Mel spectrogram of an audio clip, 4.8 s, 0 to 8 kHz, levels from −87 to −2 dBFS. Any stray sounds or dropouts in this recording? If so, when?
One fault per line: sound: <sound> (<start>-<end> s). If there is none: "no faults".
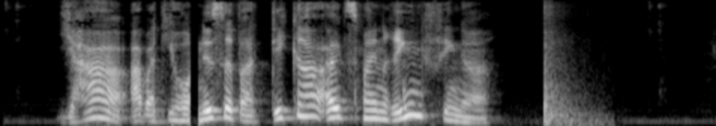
sound: dropout (1.3-1.3 s)
sound: thud (3.6-4.1 s)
